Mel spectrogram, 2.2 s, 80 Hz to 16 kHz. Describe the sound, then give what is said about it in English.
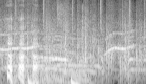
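A licensed library sound effect of a stadium crowd cheering, a dense wash of overlapping voices with a few louder shouts rising and falling early on, then a steady roar that carries through to the end. “They started with generic crowd sounds. We have licensed library sound effects from stadium recordings from, you know, 60,000, 30,000, 20,000, 5,000, and maybe even just 300.”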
